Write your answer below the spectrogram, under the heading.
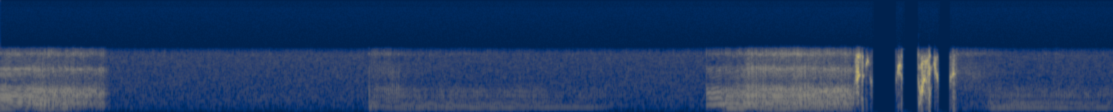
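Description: Rough, rattling snores on breathing cycles separated by quiet pauses, with a few sharp snorts; loud snoring.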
